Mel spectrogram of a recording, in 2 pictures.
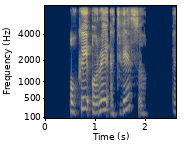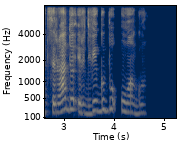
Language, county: Lithuanian, Utena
